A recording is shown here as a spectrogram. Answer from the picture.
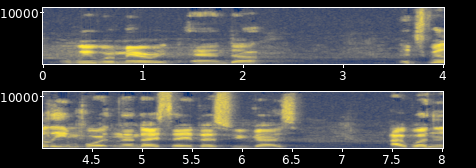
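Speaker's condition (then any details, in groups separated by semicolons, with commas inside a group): ALS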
